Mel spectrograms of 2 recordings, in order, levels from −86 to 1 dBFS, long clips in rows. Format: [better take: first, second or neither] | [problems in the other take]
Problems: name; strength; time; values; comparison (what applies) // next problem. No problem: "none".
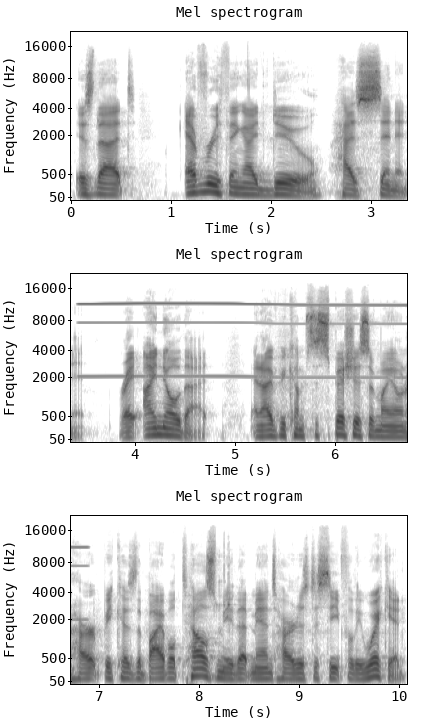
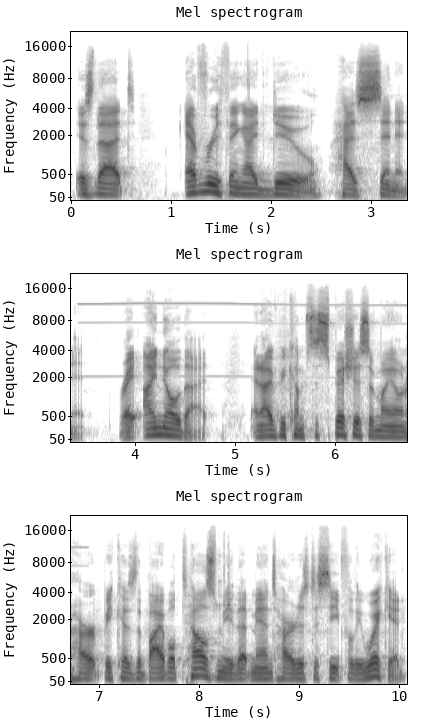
second | high-pitched whine; loud; from 3.5 to 7 s; 11.5 kHz, 7 dB below the speech; faint in the second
